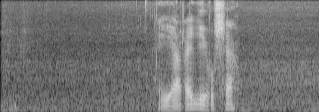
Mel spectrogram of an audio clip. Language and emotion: Russian, positive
